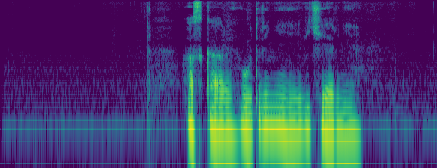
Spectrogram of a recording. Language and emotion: Russian, neutral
